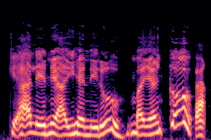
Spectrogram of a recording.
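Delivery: loud, drawn-out accusation; loud, scornful questioning; angry confrontation. Acted. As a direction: challenge an unwelcome daughter-in-law. Mother-in-law confronts returning runaway.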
